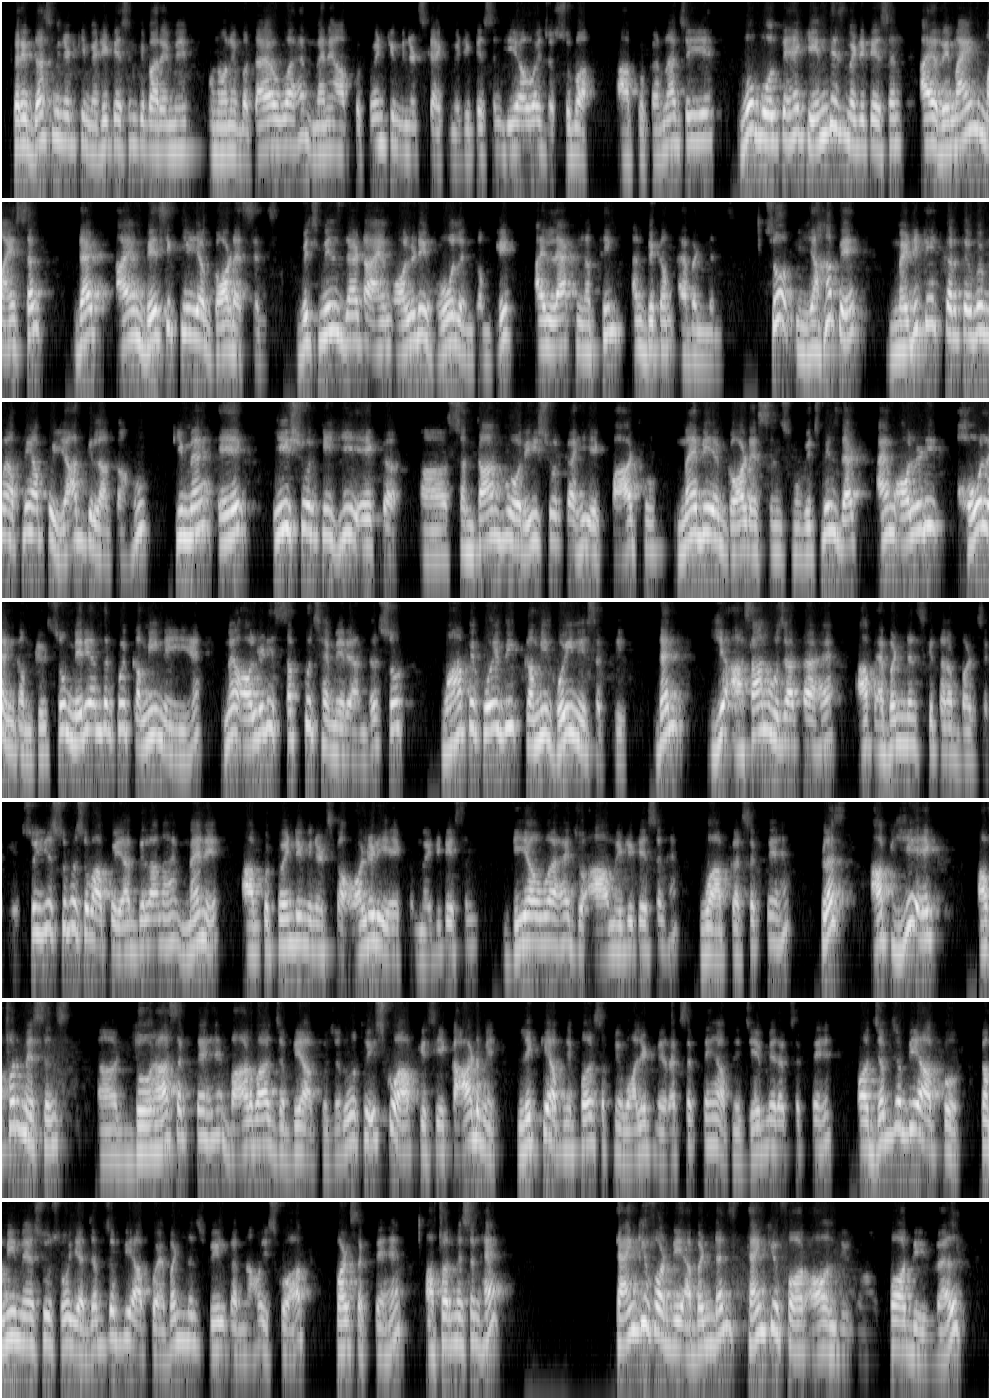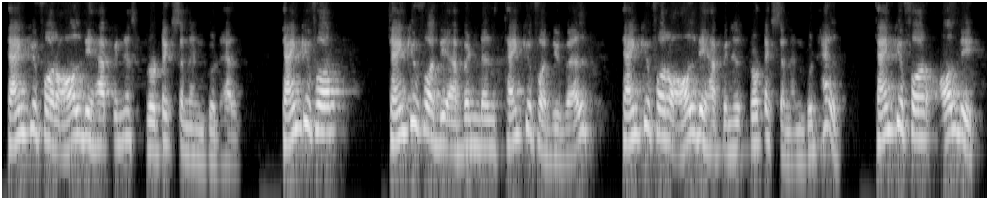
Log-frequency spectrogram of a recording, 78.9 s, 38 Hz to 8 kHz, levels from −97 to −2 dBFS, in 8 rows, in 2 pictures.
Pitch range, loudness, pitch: 145-220 Hz, -23 LUFS, 170 Hz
